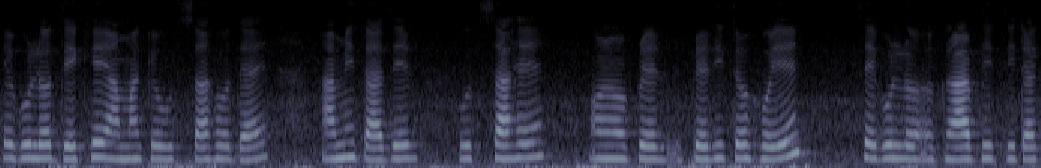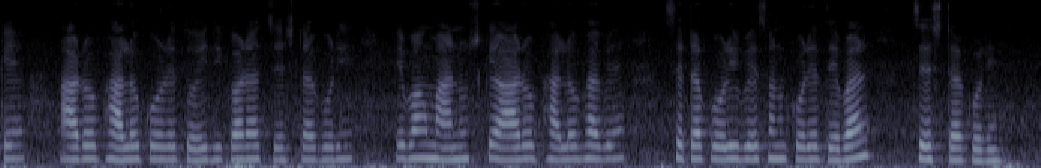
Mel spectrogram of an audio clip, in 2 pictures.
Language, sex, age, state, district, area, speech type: Bengali, female, 30-45, West Bengal, Jhargram, rural, spontaneous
